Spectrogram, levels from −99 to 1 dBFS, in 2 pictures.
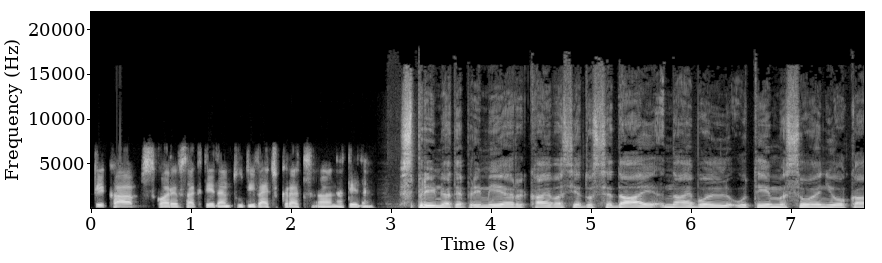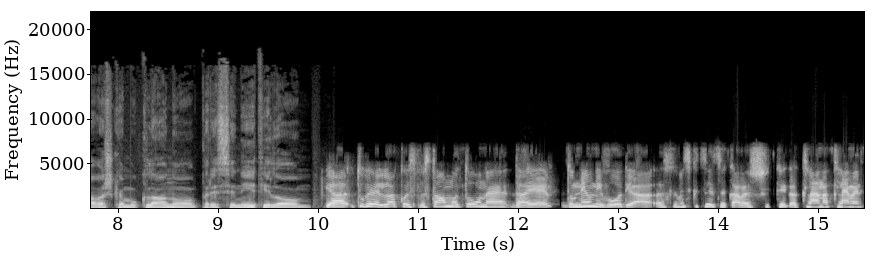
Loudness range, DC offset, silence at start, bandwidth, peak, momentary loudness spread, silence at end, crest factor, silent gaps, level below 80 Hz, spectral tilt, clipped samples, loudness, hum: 1 LU; under 0.1%; 0.05 s; 16.5 kHz; -2 dBFS; 4 LU; 0 s; 14 dB; none; -52 dBFS; -5.5 dB/octave; under 0.1%; -17 LUFS; none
